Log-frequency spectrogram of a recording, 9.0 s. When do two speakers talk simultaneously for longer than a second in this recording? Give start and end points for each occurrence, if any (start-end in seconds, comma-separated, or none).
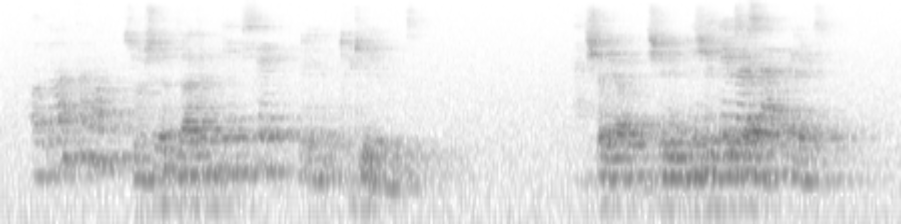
6.6-7.9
